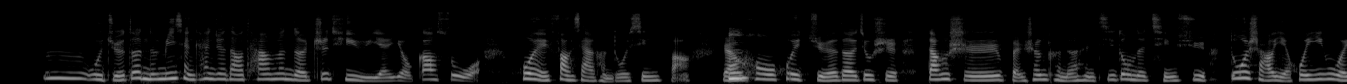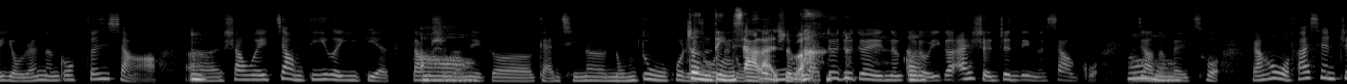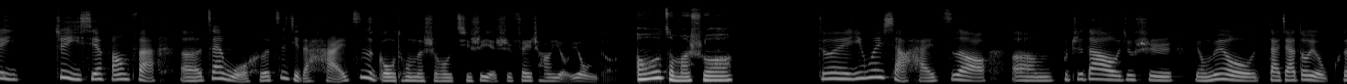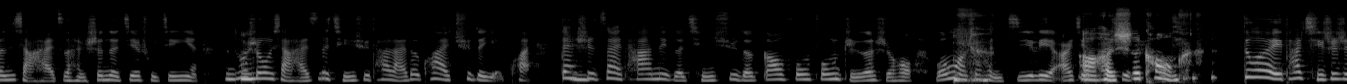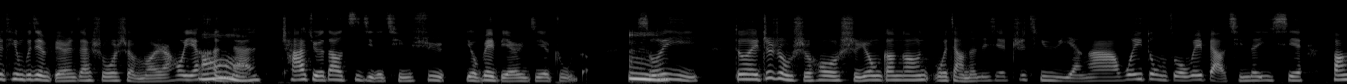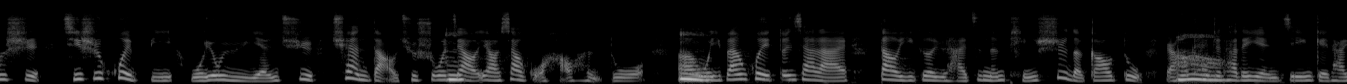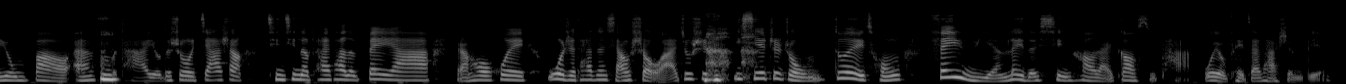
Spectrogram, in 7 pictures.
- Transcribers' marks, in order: laughing while speaking: "安神镇定"; laugh; chuckle; laugh; laugh
- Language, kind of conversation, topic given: Chinese, podcast, 有什么快速的小技巧能让别人立刻感到被倾听吗？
